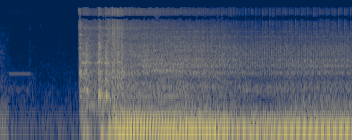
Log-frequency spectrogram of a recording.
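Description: An engine fitted with a new spark plug and ignition coil sits silent, then cranks and catches abruptly, revving briefly before falling into a steady, fairly loud idle close by.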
